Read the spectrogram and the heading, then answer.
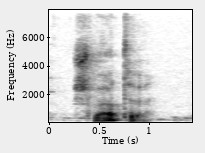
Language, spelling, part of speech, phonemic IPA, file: German, Schwarte, noun, /ˈʃvartə/, De-Schwarte.ogg
- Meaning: 1. pork rind 2. tome (big book)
